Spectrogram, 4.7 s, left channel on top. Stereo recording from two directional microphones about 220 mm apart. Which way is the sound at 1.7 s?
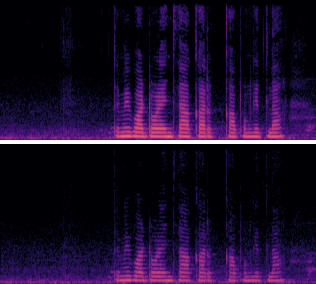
35° left (ahead or behind).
